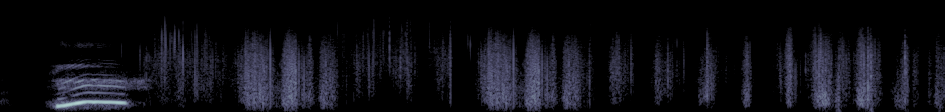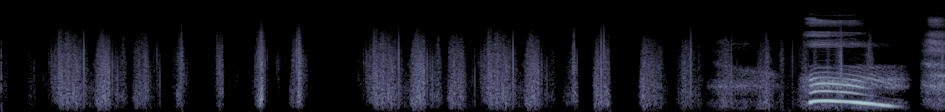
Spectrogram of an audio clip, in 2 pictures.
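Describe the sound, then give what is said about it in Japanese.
Ear cleaning on the outer ear makes soft, scratchy rubbing in many short bursts, faint and close. A quiet voice is heard at the start and again at the end. “ではでは、お耳のお掃除始めていきます。まずは外側のところから、こうして、”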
